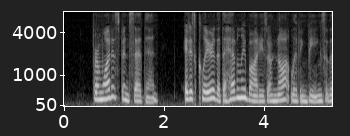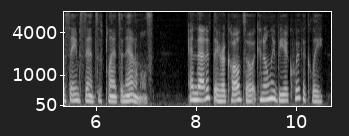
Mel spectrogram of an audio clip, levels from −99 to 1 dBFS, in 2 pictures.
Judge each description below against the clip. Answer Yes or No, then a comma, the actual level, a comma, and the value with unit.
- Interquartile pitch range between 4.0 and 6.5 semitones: Yes, average, 4.9 semitones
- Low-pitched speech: No, high, 190 Hz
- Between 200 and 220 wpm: Yes, fast, 205 wpm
